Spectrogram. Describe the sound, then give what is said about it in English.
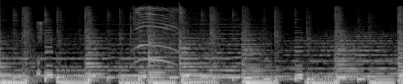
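A cat gives one clear, drawn-out meow that rises and falls in pitch over a steady, rhythmic music track. “Cats like to chase mice. A baby cat is called a kitten.”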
